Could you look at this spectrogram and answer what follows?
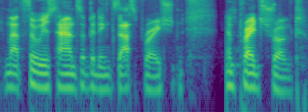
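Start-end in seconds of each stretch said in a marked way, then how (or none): none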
